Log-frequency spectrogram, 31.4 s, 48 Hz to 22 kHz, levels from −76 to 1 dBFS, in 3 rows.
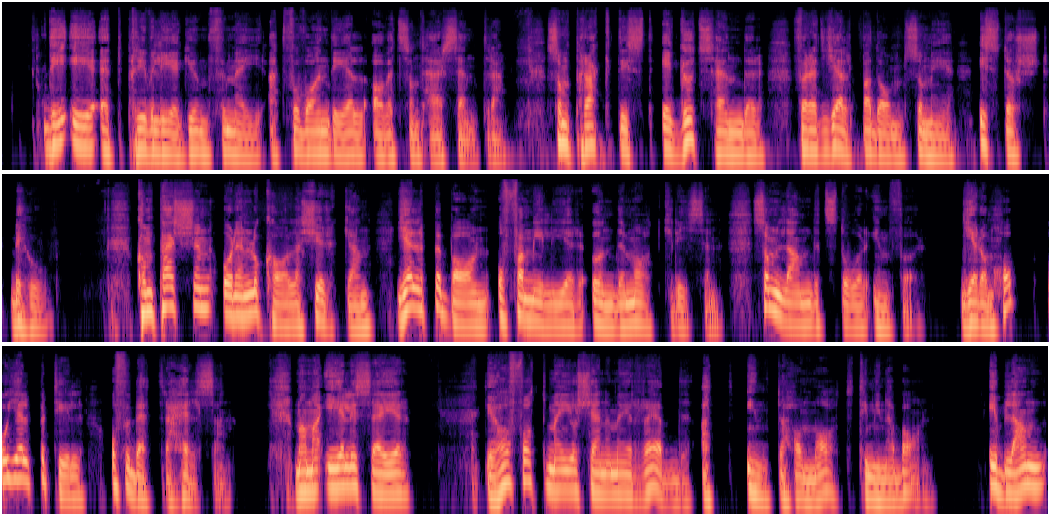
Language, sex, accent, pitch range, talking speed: Swedish, male, native, 90-120 Hz, 140 wpm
